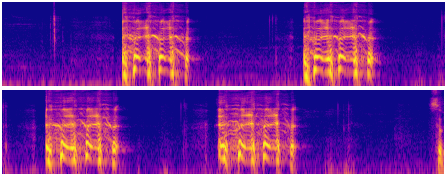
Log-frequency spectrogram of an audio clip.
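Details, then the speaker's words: Imitated cough demonstration: short voiced bursts of rapid coughs in three paroxysms separated by pauses, a paroxysmal cough, described as linked to the homeopathic remedy Cuprum metallicum. "in three paroxysms and that's the cuff of Cupra metallicum where you have cuff in three paroxysms"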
